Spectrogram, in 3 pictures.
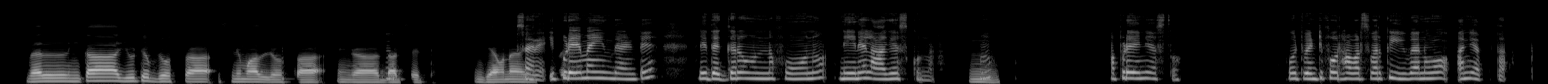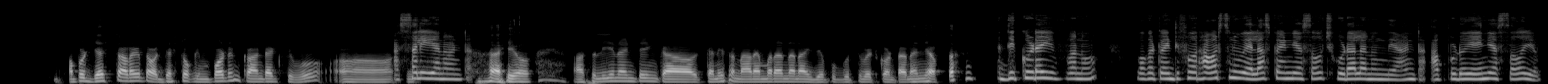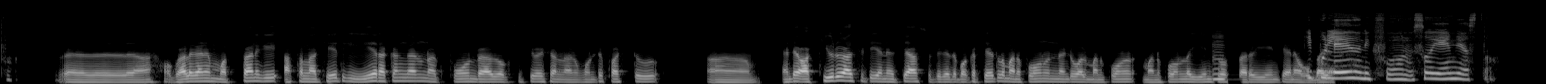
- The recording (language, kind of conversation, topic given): Telugu, podcast, ఫోన్ లేకుండా ఒకరోజు మీరు ఎలా గడుపుతారు?
- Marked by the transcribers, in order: in English: "వెల్"; in English: "యూట్యూబ్"; other background noise; in English: "థట్స్ ఇట్"; in English: "ట్వెంటీ ఫోర్ హవర్స్"; tapping; in English: "జస్ట్"; in English: "జస్ట్"; in English: "ఇంపార్టెంట్ కాంటాక్ట్స్"; laughing while speaking: "అయ్యో!"; laughing while speaking: "జెప్తా"; in English: "ట్వంటీ ఫోర్ హవర్స్"; in English: "స్పెండ్"; in English: "సిట్యుయేషన్‌లో"; in English: "క్యూరియాసిటీ"; in English: "సో"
